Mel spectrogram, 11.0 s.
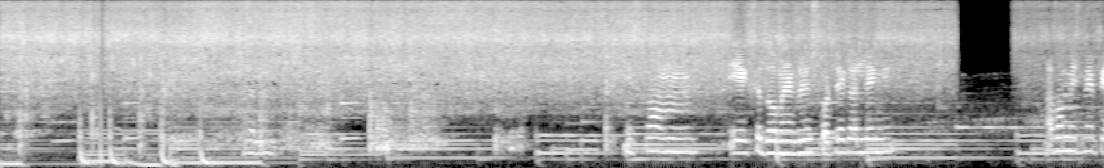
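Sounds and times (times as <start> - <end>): tomatoes sizzling in hot oil: 0.0 - 11.0
metal spatula scraping a pan: 2.7 - 5.4.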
